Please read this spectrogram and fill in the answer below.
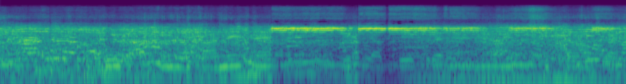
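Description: Busy roadside ambience: voices talking over traffic. From about halfway through, a shrill vehicle horn sounds in a few short blasts.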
